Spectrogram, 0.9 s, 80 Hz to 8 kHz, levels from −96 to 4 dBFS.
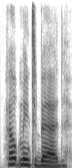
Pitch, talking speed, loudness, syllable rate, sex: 225 Hz, 265 wpm, -14 LUFS, 6.0 syllables/s, female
